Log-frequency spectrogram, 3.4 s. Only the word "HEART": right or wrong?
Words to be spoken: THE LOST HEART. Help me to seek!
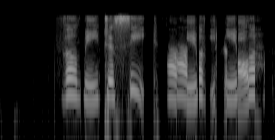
wrong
